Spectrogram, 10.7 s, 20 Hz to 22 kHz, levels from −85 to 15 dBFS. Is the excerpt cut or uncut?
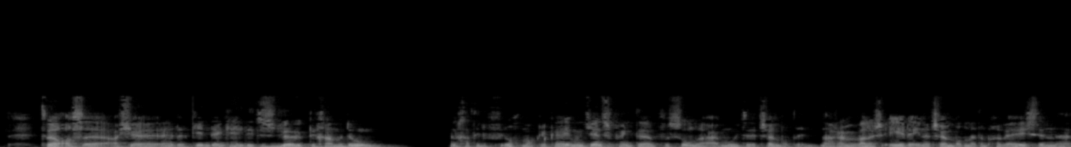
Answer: uncut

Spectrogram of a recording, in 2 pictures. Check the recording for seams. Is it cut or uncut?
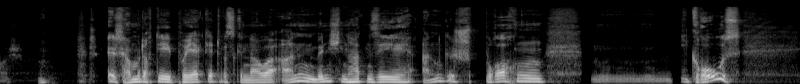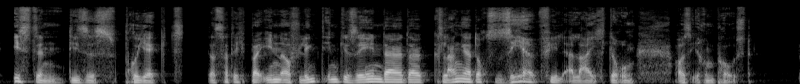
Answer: cut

